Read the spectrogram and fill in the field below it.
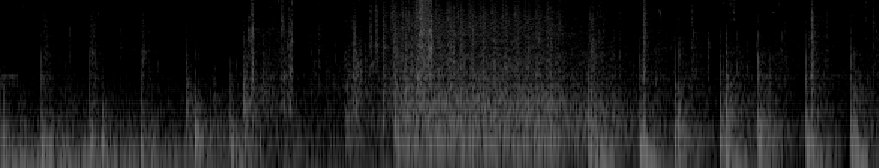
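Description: Footsteps thud steadily.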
